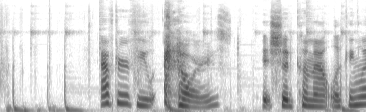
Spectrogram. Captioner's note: cough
